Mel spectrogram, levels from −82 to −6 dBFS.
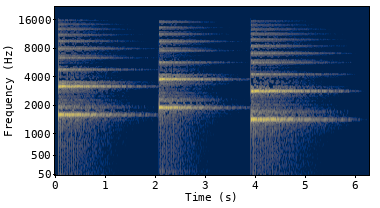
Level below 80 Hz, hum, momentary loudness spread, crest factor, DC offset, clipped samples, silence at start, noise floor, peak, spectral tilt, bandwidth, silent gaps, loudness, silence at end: -74 dBFS; none; 23 LU; 18 dB; under 0.1%; under 0.1%; 0.05 s; -62 dBFS; -8 dBFS; 4.5 dB/octave; 16 kHz; none; -21 LUFS; 0.8 s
